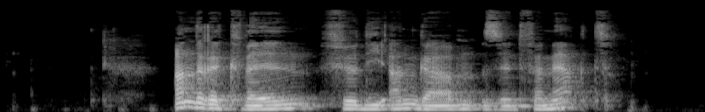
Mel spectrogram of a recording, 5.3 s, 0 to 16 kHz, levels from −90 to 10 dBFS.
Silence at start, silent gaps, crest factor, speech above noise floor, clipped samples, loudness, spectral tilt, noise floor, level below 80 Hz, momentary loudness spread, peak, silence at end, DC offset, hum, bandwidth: 1.3 s; none; 18 dB; 54 dB; under 0.1%; -17 LUFS; -7.5 dB/octave; -70 dBFS; -52 dBFS; 11 LU; 0 dBFS; 0.75 s; under 0.1%; none; 11 kHz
